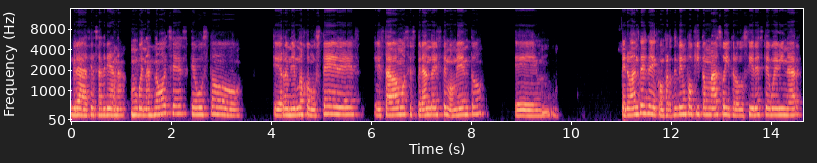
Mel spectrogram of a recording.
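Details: Adult woman speaking Spanish; normal speech.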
